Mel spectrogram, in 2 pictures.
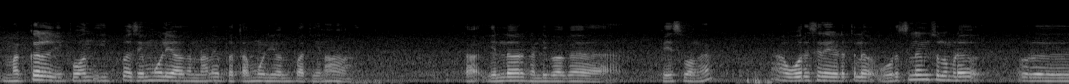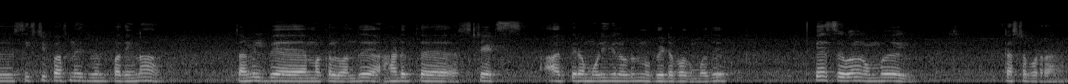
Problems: constant background noise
